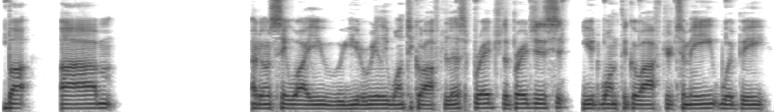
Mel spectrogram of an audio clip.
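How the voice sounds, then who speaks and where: A man with a sore throat, livestreaming casual commentary and reading out viewer chat in a rambling, filler-heavy way. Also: fairly low pitch. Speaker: stream host.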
